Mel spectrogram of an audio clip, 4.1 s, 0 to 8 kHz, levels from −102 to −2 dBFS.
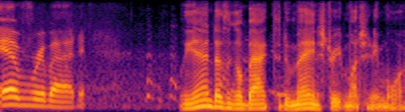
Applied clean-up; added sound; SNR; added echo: none; none; none; none.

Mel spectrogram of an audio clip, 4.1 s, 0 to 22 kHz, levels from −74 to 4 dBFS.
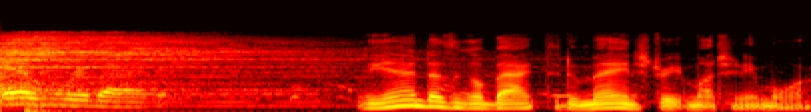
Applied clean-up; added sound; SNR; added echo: none; Crash cymbal; 6 dB; none.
